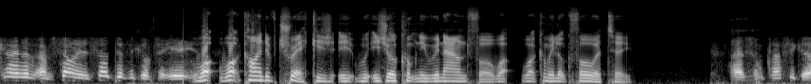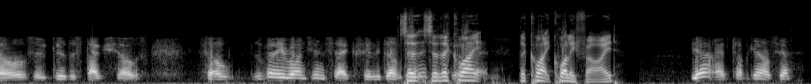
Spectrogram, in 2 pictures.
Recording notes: Enjoy the phone conversation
